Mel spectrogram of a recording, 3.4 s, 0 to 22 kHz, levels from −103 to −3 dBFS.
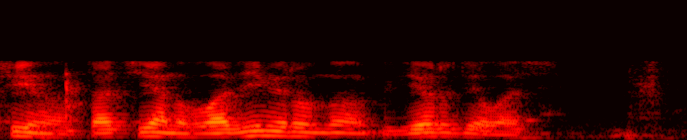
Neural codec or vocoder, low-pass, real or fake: none; 3.6 kHz; real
